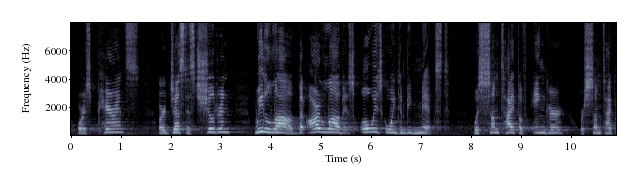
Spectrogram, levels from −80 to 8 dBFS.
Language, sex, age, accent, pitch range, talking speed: English, male, 40-59, American, 190-240 Hz, 145 wpm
